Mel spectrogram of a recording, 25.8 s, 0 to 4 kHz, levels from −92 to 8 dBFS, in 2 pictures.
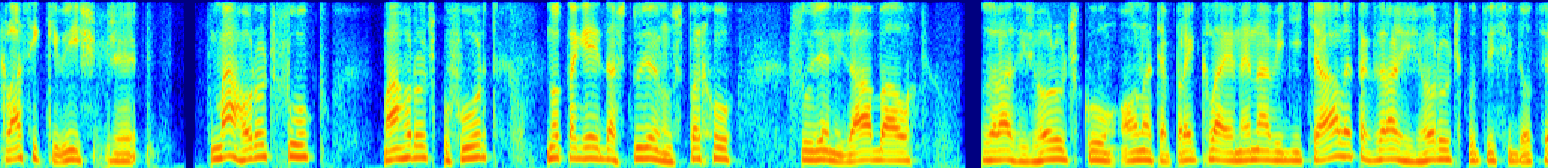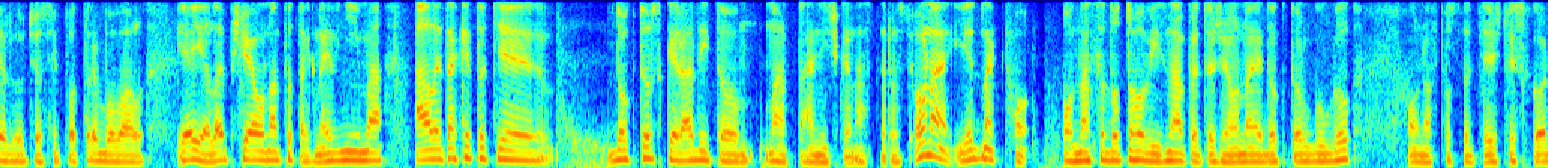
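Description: Choppy speech with clipped syllable edges, from 0.78 to 8.18 s, 12.22 to 21.76 s and 23.64 to 25.68 s, over telephone-band audio with nothing above 4 kHz. This is likely sound chopped by the voice detector, its gating replacing about 2.9, 1.4 and 0.6 s with comfort noise.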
